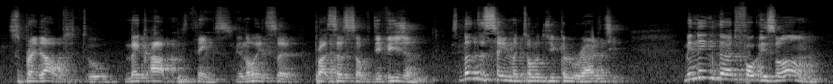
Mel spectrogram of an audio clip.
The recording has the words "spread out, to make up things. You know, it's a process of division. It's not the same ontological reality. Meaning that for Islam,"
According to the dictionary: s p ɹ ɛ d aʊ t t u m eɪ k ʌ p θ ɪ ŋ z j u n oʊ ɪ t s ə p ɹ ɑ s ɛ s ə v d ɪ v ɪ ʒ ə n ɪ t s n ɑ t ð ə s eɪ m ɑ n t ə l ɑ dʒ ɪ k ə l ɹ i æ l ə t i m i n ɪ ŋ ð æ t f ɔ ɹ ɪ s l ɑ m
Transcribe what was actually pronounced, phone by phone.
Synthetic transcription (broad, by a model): s p ɹ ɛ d aʊ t t u m eɪ k ʌ p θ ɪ ŋ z j u n oʊ ɪ t s ə p ɹ ɑ s ɛ s ə v d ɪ v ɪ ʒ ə n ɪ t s n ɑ t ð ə s eɪ m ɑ t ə l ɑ dʒ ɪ k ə l ɹ i æ l ə t i m i n ɪ ŋ ð æ t f ɔ ɹ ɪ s l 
